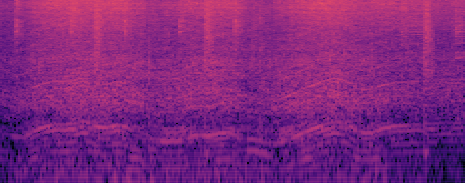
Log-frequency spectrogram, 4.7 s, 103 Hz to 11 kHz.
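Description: A race car engine heard from a hood-mounted camera view in Forza Horizon 5, revving up and down in wavering pitch sweeps with faint tire squeal, loud and continuous.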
